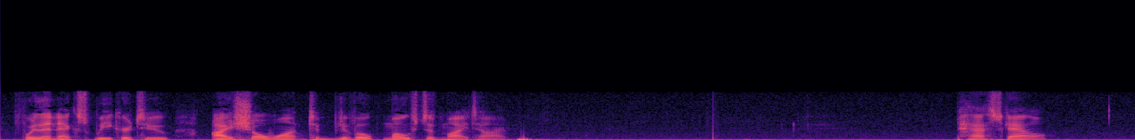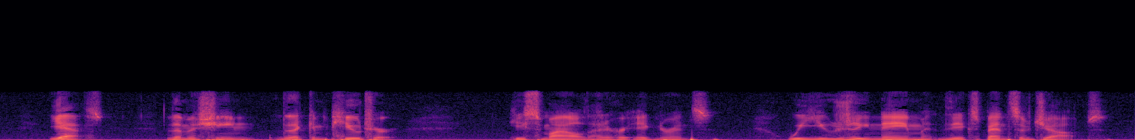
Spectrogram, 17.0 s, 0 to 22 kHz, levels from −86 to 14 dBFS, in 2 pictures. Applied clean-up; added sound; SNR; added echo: none; none; none; none.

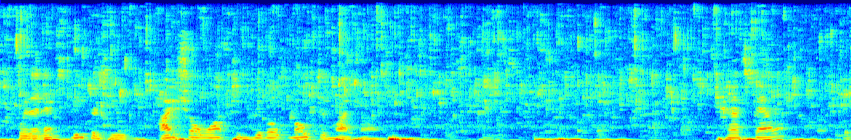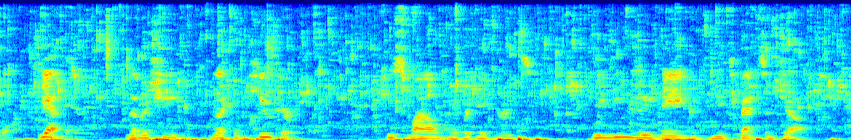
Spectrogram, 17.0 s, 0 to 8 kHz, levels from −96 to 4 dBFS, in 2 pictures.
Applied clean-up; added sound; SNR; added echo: classical method WPE with log-MMSE.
